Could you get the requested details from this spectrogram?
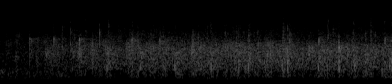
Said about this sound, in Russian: Давайте Богу дадим аплодисменты. Аллилуйя!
